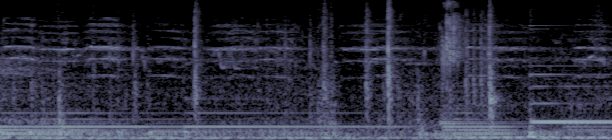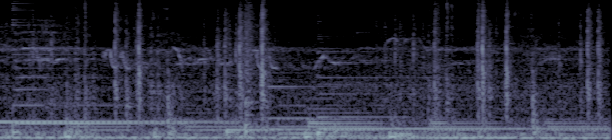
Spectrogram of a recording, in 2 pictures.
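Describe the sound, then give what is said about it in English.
Three large birds call loudly and almost nonstop outdoors in the morning, a tangle of honking, whinny-like cries overlapping from several directions, with no one speaking. “Very vocal this morning. And I thank you for Baja Big Birds that are back.”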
